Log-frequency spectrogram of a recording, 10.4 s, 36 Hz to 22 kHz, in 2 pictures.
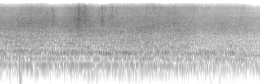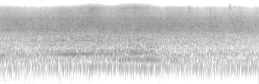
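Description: V8 engines of several IMCA stock cars running at racing speed on a dirt oval as a pack goes by. The sound slowly fades, swells briefly about two-thirds of the way in, then drops away.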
